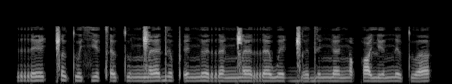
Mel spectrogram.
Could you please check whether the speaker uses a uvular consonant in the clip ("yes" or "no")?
yes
